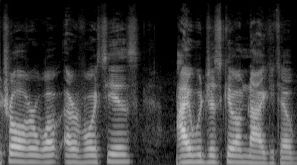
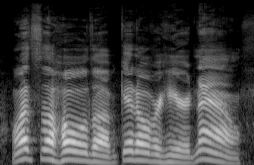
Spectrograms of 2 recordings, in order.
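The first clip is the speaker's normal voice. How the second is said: put-on nasal voice; 3 semitones higher, 6 dB louder than usual. Acting out a scene as Grail, in a nasal Grail voice. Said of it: "I'm trying to get nasally with Grail's voice".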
